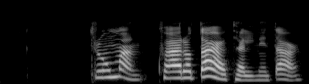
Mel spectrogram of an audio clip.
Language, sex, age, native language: Icelandic, female, 11, Icelandic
